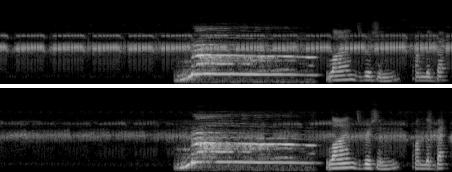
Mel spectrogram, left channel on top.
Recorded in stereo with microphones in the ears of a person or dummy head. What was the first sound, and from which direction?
A scream, 35° right (ahead or behind).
